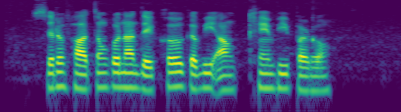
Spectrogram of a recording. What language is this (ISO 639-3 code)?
urd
